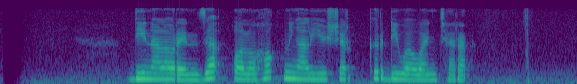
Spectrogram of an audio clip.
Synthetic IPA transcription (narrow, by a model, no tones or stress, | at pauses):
dinalɔɾɛnzaɔlɔɦɔk̚niŋalijuʃərkɨrdiwawaɲt͡ʃaɾa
